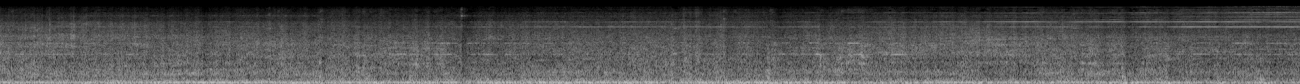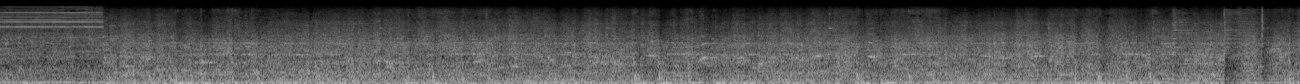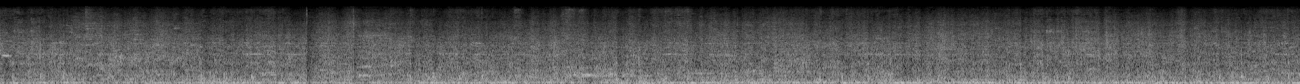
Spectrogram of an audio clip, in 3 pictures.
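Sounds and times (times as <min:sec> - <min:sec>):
wheel flanges squealing: 0:00.0 - 0:15.6, 0:16.8 - 0:39.0
train cars rolling on rails: 0:00.0 - 0:39.0.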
